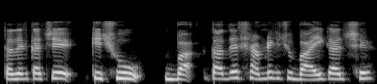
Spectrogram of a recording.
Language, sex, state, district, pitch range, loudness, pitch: Bengali, female, West Bengal, North 24 Parganas, 250-285 Hz, -15 LUFS, 275 Hz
